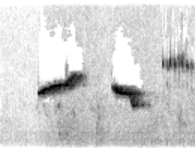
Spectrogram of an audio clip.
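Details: Oriental magpie-robin giving long, pure, high whistled notes, two slightly falling and a third thinner one, over a steady low background rumble.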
